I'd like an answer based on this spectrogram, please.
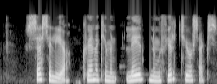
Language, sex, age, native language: Icelandic, female, 14, Icelandic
